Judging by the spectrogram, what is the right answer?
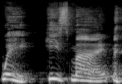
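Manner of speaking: high-pitched Southern belle voice. Retelling a movie scene, doing a character's line: Southern belle voice as Samantha. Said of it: "Why is she like a Southern belle".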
